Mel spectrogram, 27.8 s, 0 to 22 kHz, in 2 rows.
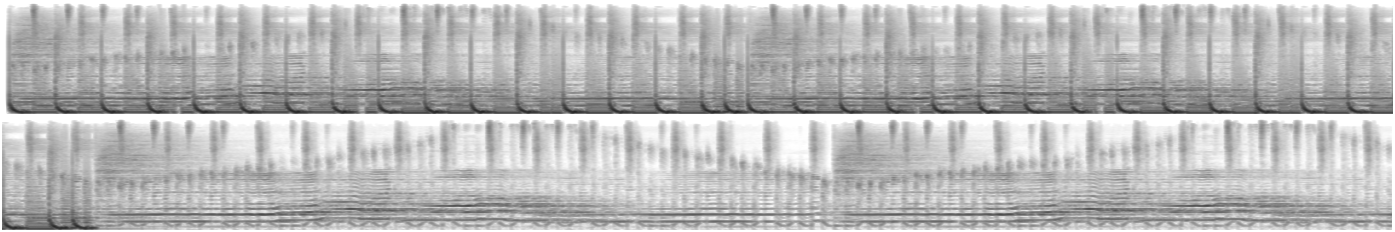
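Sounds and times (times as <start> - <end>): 
sampler sounds: 0.0 - 27.7.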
